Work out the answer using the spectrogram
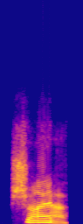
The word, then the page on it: Shiah: Indian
